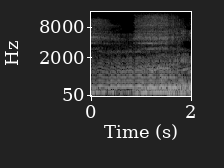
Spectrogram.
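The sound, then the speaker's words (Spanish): A person imitates a housefly with a loud, continuous buzzing hum that wavers slightly in pitch. It lasts about two seconds, with no other talking. “Una mosca, güey.”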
